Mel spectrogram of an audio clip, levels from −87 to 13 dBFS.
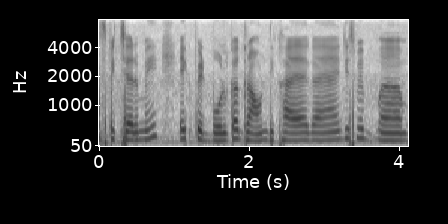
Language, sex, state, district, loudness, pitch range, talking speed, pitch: Hindi, female, Chhattisgarh, Bilaspur, -17 LUFS, 175-210 Hz, 175 wpm, 180 Hz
